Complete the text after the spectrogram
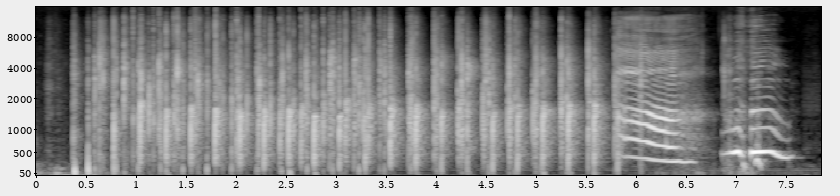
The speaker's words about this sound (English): Let's all clap.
